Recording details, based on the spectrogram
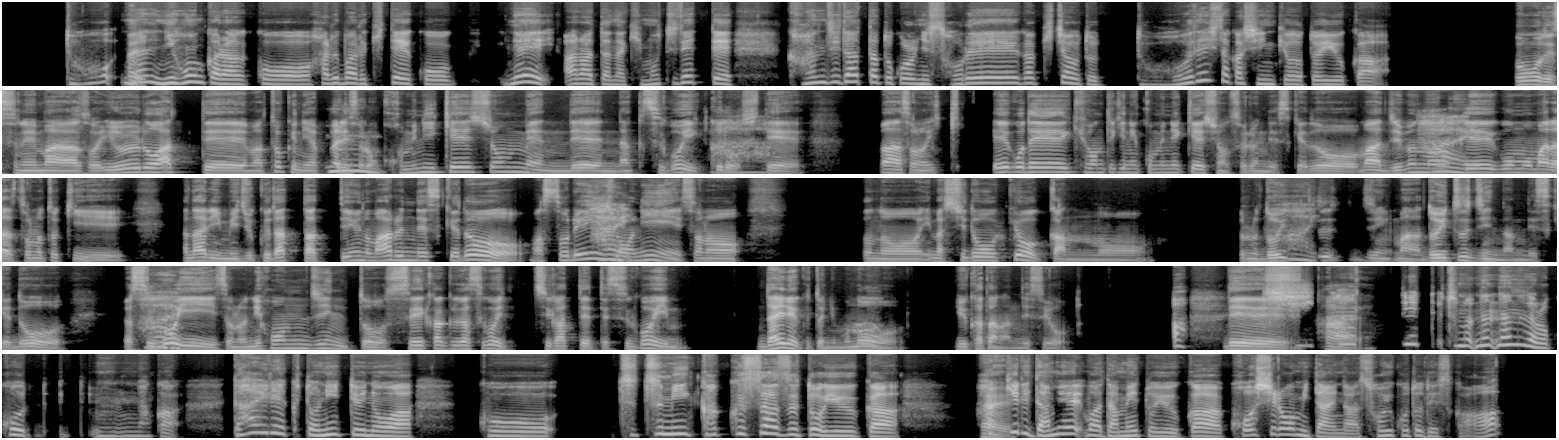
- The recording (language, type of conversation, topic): Japanese, podcast, 失敗からどのようなことを学びましたか？
- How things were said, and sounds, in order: other noise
